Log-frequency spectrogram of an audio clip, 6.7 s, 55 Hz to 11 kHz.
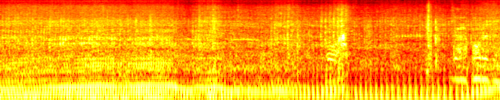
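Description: A CFLite Dual 250 motorcycle rides through sandy ground, its engine droning loudly up close and rising and falling with the throttle, while a rider's voice is heard over it.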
